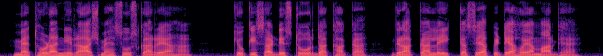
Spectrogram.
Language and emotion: Punjabi, sad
